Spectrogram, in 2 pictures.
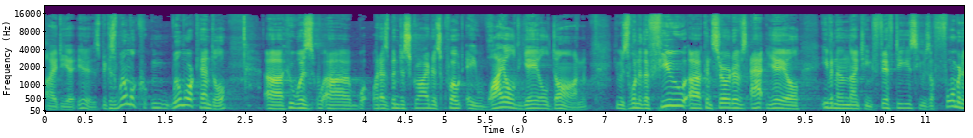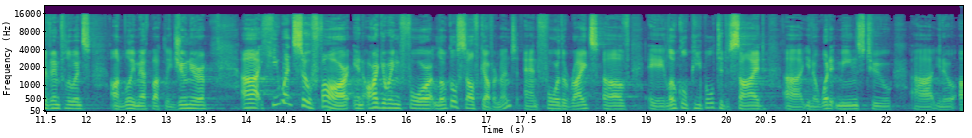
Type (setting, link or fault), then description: setting, live audience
